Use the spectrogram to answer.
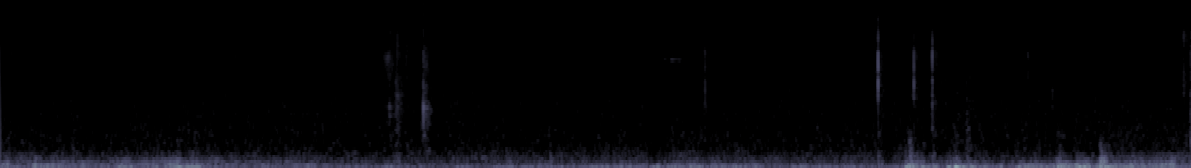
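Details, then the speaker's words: Left upper quadrant abdominal auscultation with stethoscope during head-to-toe assessment: low rumble with a few brief clicks and soft gurgles; bowel sounds active, normal bowel sounds. "all right we got some activity if feel okay okay then left left lower quadrant [Music] [Music] okay ball sounds are active"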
